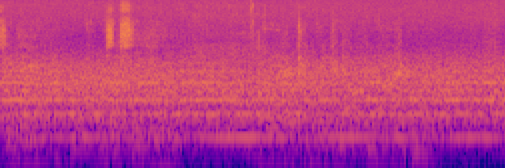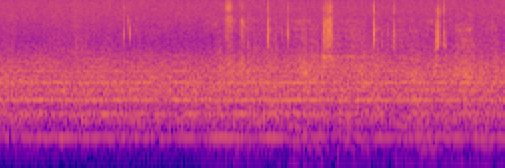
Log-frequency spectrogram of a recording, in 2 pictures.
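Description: Death-industrial drone music: a dense cluster of sustained, unchanging tones over a hiss, with scattered faint high crackles and clicks, heard from a digitized cassette master.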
